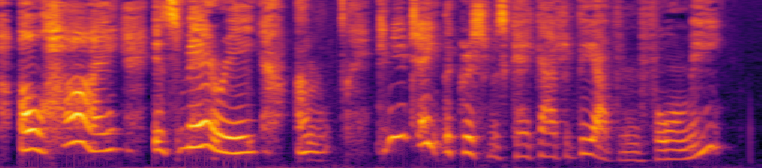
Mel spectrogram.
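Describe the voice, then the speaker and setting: A man performs a put-on character voice with an extremely high pitch. He talks at a moderate pace. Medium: read story. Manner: bright, brisk, homely.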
